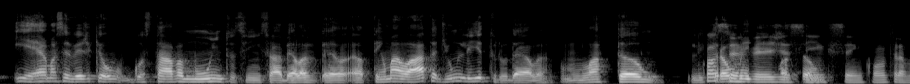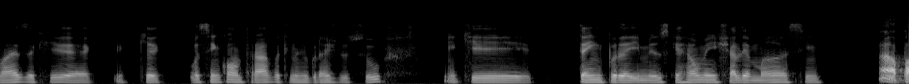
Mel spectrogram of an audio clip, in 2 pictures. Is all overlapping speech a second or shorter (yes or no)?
no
